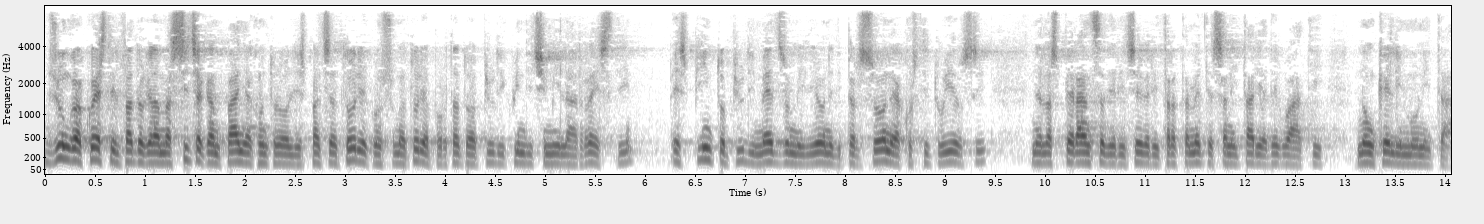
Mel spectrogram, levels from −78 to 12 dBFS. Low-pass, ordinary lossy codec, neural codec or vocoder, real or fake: 7.2 kHz; none; none; real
